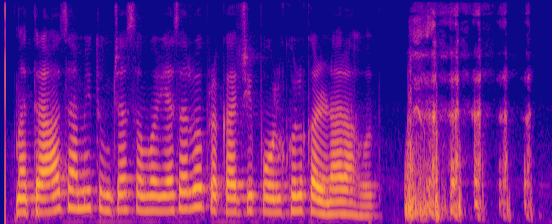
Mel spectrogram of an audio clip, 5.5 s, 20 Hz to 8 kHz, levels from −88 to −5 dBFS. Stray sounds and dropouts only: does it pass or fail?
fail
